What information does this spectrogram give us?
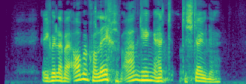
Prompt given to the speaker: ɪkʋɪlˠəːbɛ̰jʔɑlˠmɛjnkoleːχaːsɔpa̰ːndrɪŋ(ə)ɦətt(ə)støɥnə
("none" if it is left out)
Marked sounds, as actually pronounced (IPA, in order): ə, ə

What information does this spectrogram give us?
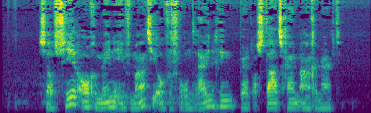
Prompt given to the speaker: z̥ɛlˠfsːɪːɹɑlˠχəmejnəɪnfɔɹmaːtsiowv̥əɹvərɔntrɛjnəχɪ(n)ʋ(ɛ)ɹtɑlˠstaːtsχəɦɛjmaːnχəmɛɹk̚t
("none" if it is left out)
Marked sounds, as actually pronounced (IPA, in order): ŋ, ɛ

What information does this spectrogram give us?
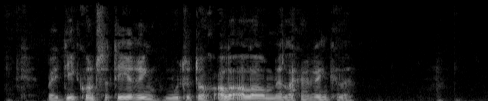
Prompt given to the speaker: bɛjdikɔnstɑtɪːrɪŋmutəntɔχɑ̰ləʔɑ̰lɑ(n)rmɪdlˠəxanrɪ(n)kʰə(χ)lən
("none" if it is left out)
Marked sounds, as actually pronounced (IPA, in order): none, ŋ, none

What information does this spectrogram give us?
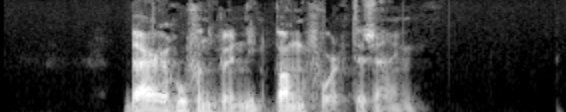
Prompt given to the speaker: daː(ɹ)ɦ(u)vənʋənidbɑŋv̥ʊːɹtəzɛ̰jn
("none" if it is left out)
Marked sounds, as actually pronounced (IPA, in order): ɹ, u

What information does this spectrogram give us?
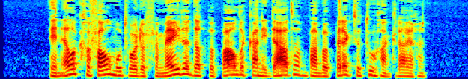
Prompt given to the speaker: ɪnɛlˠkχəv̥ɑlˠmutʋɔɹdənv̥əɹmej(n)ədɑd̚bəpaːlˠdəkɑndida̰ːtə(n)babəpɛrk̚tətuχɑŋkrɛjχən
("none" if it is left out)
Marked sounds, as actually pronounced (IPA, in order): d, n

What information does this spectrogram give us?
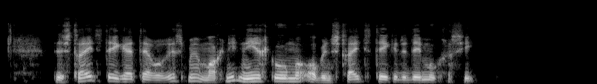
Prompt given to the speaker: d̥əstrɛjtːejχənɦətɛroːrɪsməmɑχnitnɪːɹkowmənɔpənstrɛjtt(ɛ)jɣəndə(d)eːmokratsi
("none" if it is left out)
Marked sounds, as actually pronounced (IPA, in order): e, d

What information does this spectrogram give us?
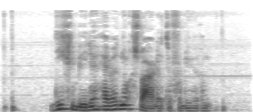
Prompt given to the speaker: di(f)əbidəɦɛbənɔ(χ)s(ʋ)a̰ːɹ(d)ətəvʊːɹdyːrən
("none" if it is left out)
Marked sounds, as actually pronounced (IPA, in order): χ, χ, ʋ, d

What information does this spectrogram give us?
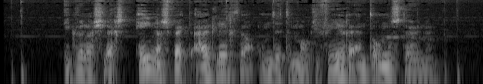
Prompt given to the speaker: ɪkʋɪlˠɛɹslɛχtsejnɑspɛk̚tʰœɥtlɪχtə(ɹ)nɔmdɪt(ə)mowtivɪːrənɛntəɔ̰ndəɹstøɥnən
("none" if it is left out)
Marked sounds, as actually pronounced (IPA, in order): none, ə

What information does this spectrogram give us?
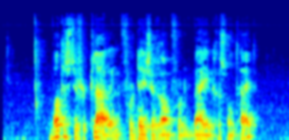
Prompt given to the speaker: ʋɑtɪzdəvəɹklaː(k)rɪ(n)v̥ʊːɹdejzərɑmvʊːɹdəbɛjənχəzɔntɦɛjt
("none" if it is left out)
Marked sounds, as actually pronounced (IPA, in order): none, ŋ

